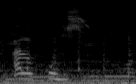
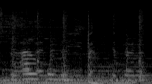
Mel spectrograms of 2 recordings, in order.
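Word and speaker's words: القدس: Nah, amun menurut Imam Ibnu Katsir, bacaan qiraat ada di dalam kata Al-Qudus nih, huruf dalnya tuh dibaca sukun. Jadi dibacanya jadi Al-Qudus. Itu memantul dalnya. Nah, amun bacaan qiraat menurut imam yang lain, huruf dal yang ada di dalam kata Al-Qudus ini dibaca dhammah. Nah, jadi cara bacanya Al-Qudus.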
